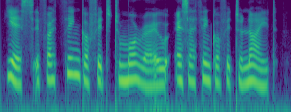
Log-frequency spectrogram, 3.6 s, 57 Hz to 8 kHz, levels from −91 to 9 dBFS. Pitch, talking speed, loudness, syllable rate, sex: 225 Hz, 245 wpm, -20 LUFS, 4.9 syllables/s, female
